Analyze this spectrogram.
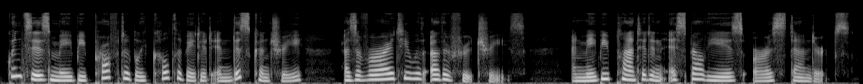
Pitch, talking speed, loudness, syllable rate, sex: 205 Hz, 165 wpm, -18 LUFS, 5.2 syllables/s, female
